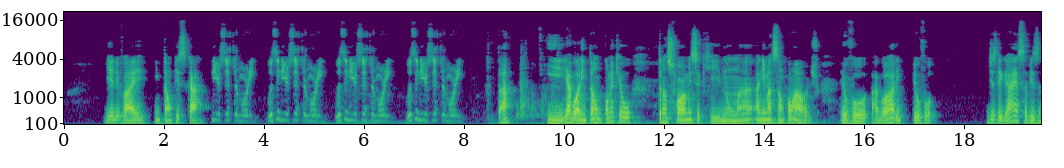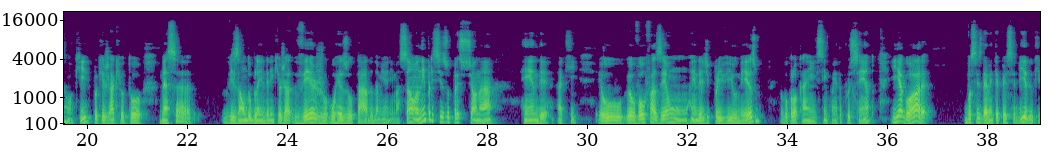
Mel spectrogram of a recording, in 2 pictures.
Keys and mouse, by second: 0.8-2.8 drag, 2.8 space, 7.9 Escape, 15.9-17.0 ctrl+middle drag, 18.9 click, 19.7-20.7 shift+middle drag, 28.1 click, 28.6 click, 30.0 Escape, 32.4 shift+middle click, 33.9 click, 34.8-35.7 typing, 38.9 click.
